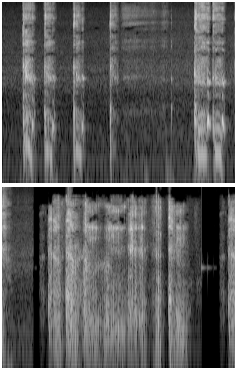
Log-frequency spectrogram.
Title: Coughing up a lung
